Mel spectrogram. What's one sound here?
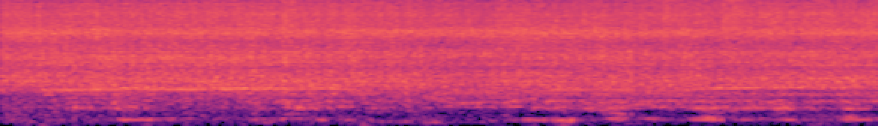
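A motorbike engine rumbles as it approaches.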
